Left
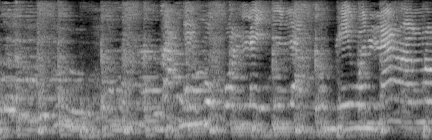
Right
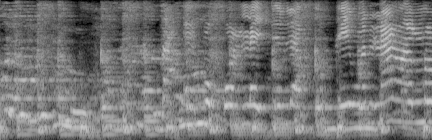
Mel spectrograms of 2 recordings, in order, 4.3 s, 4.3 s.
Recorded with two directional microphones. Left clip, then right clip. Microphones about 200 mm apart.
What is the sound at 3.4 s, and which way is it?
Child singing, 15° right (ahead or behind).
